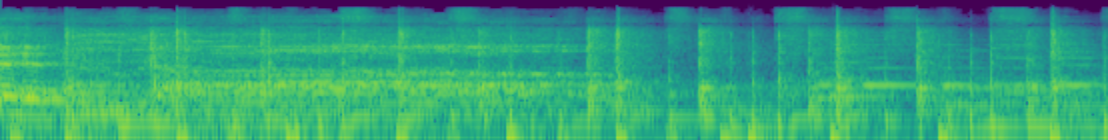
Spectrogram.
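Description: Upbeat Nigerian praise-and-worship dance music: a drum kit keeps a steady beat under sustained chords. A sung note falls away at the start.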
